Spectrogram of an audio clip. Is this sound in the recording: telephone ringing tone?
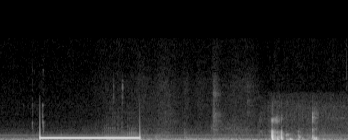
yes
